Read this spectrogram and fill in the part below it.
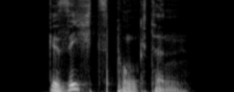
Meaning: dative plural of Gesichtspunkt
- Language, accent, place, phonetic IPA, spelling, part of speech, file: German, Germany, Berlin, [ɡəˈzɪçt͡sˌpʊŋktn̩], Gesichtspunkten, noun, De-Gesichtspunkten.ogg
